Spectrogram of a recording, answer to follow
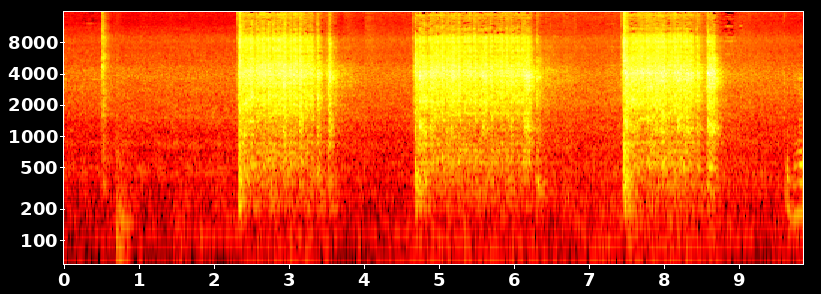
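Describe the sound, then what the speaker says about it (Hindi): A TVS Jupiter scooter with an HT coil fault is cranked three times, each a harsh, whirring two-second burst of the starter that dies away without the engine catching, separated by short quiet pauses. "तो भैया एक बार करते हैं स्टार्ट उसको।"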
